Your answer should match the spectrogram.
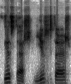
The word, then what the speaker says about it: Eustache: Yeah, Eustache, because it's like mustache with an E at the beginning. Eustache. Eustache. Eustache. Okay. It's a French name. So in French, it's Eustache.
